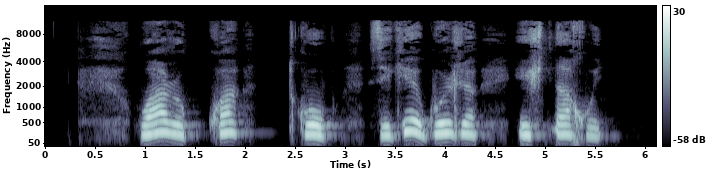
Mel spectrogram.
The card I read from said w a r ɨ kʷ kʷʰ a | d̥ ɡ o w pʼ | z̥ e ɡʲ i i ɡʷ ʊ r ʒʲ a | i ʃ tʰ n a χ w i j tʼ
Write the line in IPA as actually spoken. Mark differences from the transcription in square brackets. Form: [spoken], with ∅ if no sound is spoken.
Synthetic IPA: w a r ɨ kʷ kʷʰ a | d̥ ɡ o w pʼ | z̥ e ɡʲ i [a] ɡʷ ʊ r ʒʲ a | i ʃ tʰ n a χ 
